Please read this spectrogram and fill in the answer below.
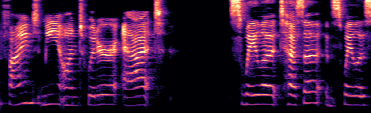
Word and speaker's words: Swehla: Yes, you can find me on Twitter at Suela Tessa, and Suela is spelled SWEHLA.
